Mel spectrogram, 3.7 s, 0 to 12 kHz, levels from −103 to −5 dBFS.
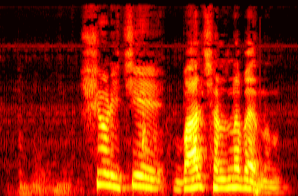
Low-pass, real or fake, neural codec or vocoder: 10.8 kHz; real; none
